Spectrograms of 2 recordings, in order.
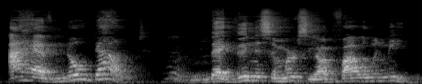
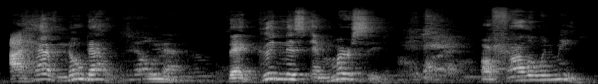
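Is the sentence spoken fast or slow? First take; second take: fast; slow. First: The sentence is spoken quickly. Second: The sentence is spoken slowly. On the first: The speaker calls it wrong. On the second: The speaker calls it right.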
